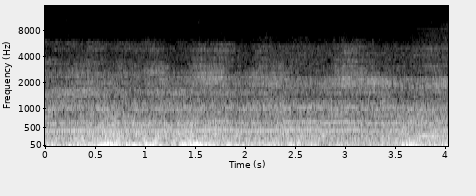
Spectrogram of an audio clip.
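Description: A drone passes overhead near a rocket launch site, heard as a steady, broad engine drone with a faint whining tone that swells and fades slightly, continuous and at moderate distance.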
